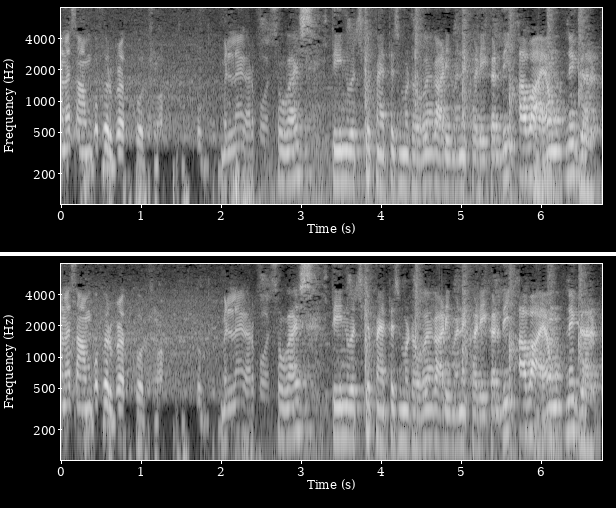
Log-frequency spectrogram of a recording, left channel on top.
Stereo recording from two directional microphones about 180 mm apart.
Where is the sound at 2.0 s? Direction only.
10° left (ahead or behind).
